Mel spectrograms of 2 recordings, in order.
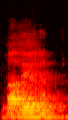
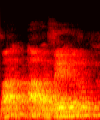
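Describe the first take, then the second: First: The words run together in one quick go. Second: The three words are said separately and distinctly. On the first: "se pronuncian de un solo jalón" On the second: "en realidad son tres palabras"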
